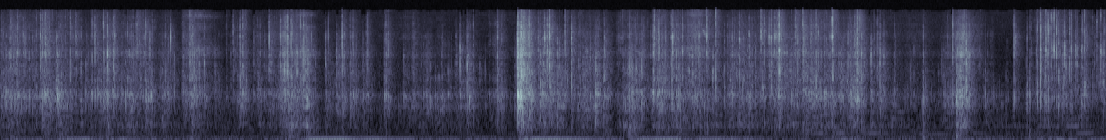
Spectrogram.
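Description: Thin plastic bag rustling and crinkling as hands rummage in it and pull an item out, with a sharper crackle about four seconds in.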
